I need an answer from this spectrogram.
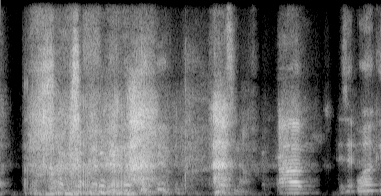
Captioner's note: audience laughing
